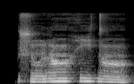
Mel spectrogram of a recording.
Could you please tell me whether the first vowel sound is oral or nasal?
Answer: nasal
